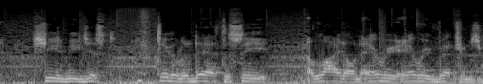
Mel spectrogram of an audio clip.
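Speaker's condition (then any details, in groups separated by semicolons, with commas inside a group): No condition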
